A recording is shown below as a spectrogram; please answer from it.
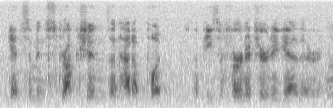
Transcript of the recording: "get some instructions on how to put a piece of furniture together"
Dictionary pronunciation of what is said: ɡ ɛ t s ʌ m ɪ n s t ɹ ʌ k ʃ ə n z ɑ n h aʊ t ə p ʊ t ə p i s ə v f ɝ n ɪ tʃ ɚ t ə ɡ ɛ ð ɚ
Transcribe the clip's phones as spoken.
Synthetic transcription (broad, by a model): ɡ ɛ t s ʌ m ɪ n s t ɹ ʌ k ʃ ə n z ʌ n h aʊ t ə p ʊ t ə p i s ə v f ɝ n ɪ tʃ ɚ t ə ɡ ɛ ð ɚ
